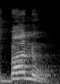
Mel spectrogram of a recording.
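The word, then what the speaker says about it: באנו: see and they knew very much how to pronounce it it's not bad with an olive its Banu in us the word bond without a lot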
